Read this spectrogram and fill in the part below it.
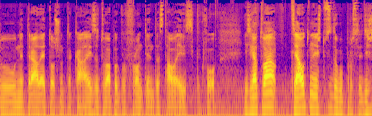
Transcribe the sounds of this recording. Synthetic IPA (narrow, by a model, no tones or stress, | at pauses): ʊ | nɛt̪ɾʲavəd̪ɐɛt̪ɔt͡ʃnot̪ɐkaizɐt̪ovapəkvɐfːɾɔnt̪ɛnd̪əst̪a̰vəɛɾisi̥kɐ̥kvɔ̰ | isɛɡat̪ova | t̪sʲalˠot̪onɛʃt̪ozɐd̪ɐɡopɾoslɛd̪iʃ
